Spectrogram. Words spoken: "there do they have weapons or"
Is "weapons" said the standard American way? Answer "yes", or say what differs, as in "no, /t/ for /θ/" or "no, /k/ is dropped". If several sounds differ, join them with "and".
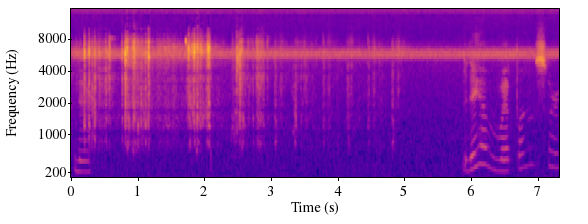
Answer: no, /s/ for /z/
